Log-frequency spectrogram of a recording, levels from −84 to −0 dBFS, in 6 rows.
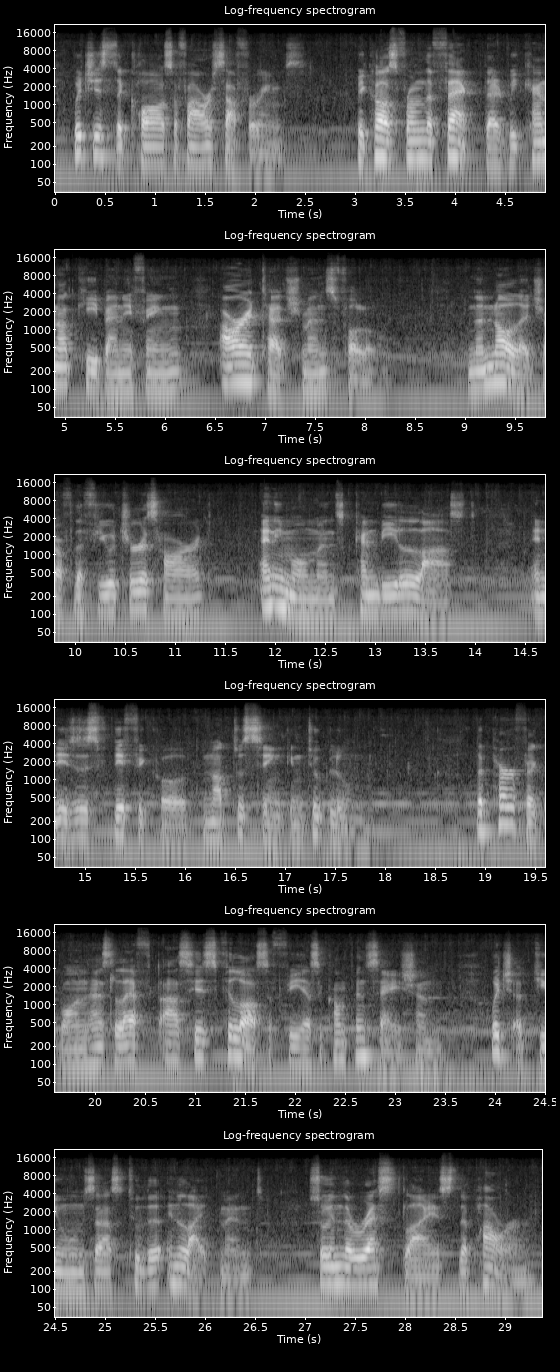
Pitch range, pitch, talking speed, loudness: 65-110 Hz, 90 Hz, 130 wpm, -23 LUFS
